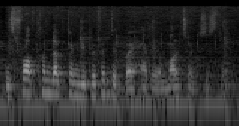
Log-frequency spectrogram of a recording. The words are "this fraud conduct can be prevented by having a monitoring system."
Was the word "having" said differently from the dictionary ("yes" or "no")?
no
